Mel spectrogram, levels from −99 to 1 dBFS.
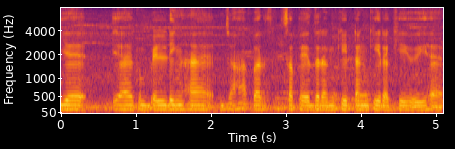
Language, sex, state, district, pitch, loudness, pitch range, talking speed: Hindi, male, Madhya Pradesh, Katni, 125 Hz, -18 LUFS, 120-125 Hz, 165 wpm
